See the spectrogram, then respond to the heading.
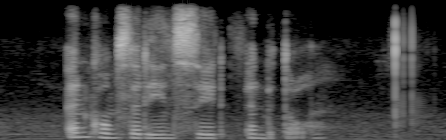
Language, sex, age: Afrikaans, female, 19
